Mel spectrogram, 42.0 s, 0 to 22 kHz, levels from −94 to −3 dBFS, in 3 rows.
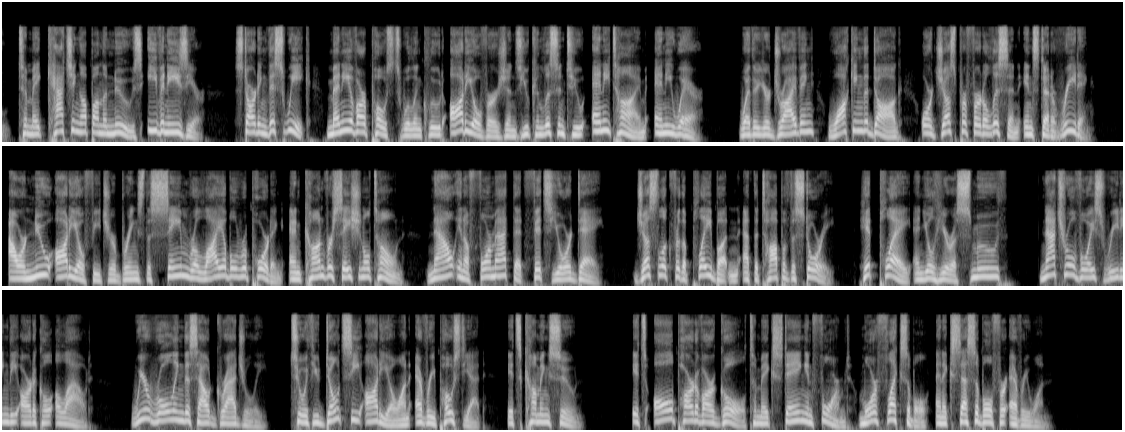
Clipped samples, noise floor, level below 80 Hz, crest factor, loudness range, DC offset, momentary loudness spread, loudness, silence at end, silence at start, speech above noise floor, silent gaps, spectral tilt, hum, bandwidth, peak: under 0.1%; under -90 dBFS; -48 dBFS; 20 dB; 2 LU; under 0.1%; 8 LU; -23 LUFS; 0.9 s; 0 s; over 67 dB; none; -4 dB/octave; none; 12 kHz; -4 dBFS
